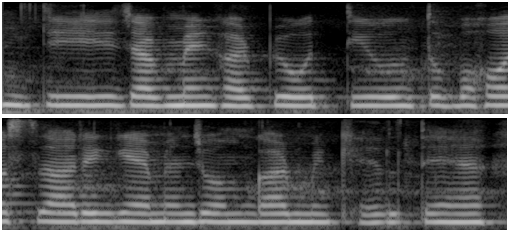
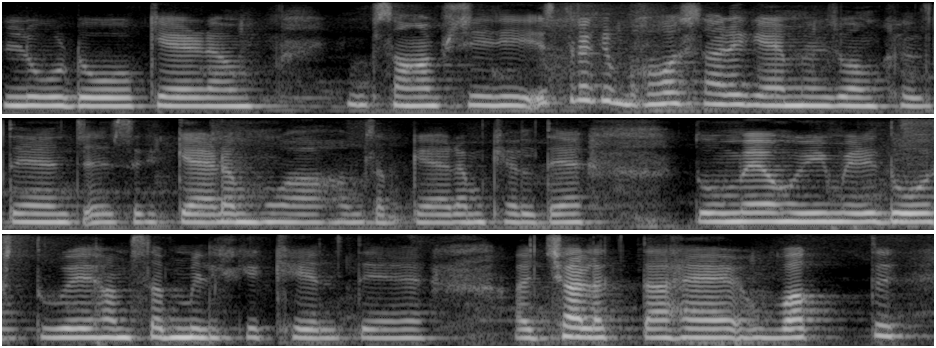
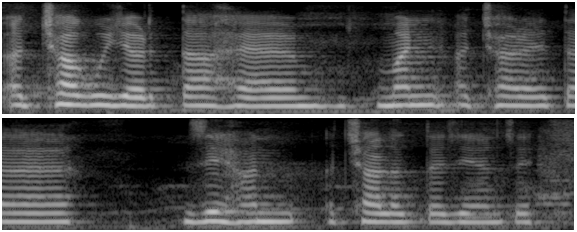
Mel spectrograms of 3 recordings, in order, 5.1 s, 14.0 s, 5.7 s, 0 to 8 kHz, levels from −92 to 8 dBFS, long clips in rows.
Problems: constant background noise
